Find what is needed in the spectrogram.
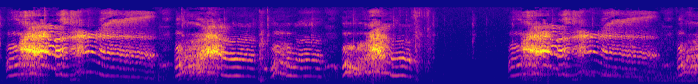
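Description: Young infant crying: four long wails with pitch that drops and wavers, with a brief pause about seven seconds in before the last.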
